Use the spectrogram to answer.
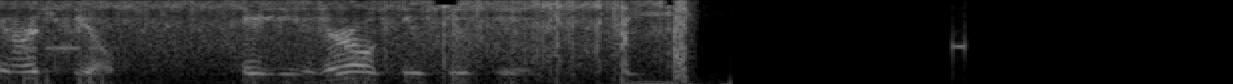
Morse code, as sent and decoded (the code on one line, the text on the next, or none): none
